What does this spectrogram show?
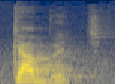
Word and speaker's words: cabbage: उच्चारण नहीं होता, इसीलिए इस वर्ड के 2 उच्चारण हैं, दोनों सही उच्चारण है। आप दोनों में से कोई सा भी कर सकते हैं। पहला उच्चारण है कैबिज, कैबिज, और दूसरा है कैबेज।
